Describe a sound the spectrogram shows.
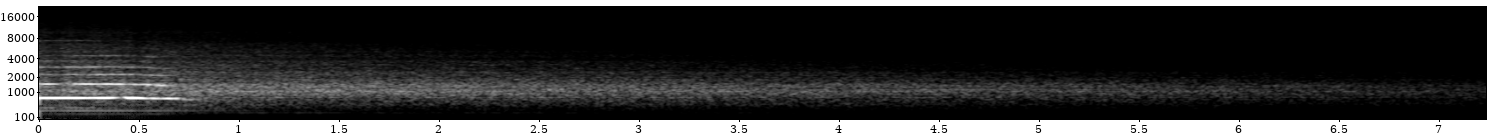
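Bicycle tyres roll over smooth asphalt.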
